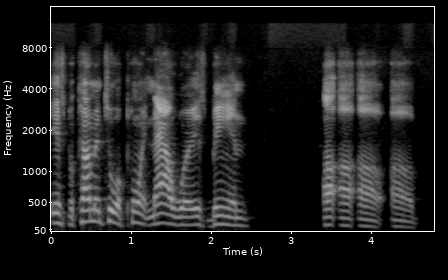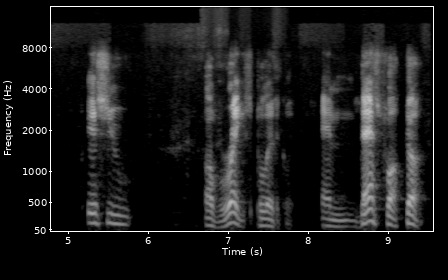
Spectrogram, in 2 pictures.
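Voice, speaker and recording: A man's voice: medium pitch, expressive, a little slow, pauses often, fairly bright tone. A man speaking bluntly and with profanity, arguing casually about politics as a call-in guest over a phone.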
